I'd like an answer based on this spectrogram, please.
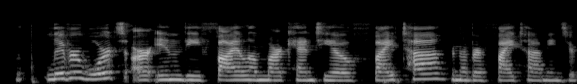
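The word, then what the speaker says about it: Marchantiophyta: are in the phylum mark nto vitae remember five top means you're talking about a phylum mark and tio fighta this is how you pronounce it mark and tio fight ah and here we actually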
